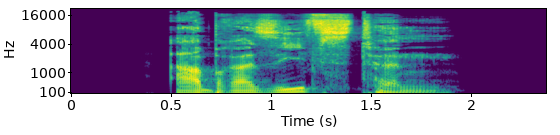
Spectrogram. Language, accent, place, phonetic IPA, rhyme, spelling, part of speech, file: German, Germany, Berlin, [abʁaˈziːfstn̩], -iːfstn̩, abrasivsten, adjective, De-abrasivsten.ogg
- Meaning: 1. superlative degree of abrasiv 2. inflection of abrasiv: strong genitive masculine/neuter singular superlative degree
